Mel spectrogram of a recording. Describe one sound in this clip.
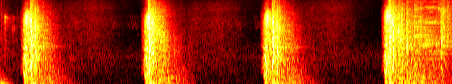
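A hatchet strikes a metal barrel with sharp clangs.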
